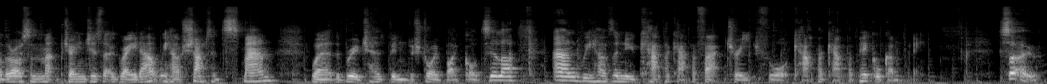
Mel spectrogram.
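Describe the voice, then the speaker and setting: A man with a mid-range voice hosts a gaming channel, chatting his way through a gameplay walkthrough and addressing viewers as folks and guys.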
